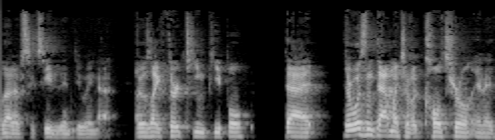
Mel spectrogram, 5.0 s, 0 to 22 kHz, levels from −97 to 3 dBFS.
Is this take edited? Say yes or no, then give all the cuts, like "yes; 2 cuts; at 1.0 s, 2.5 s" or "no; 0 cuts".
yes; 1 cut; at 1.3 s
